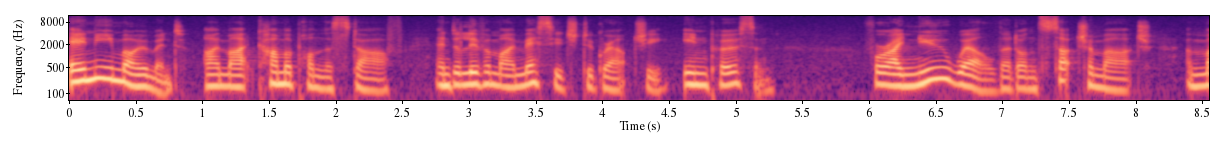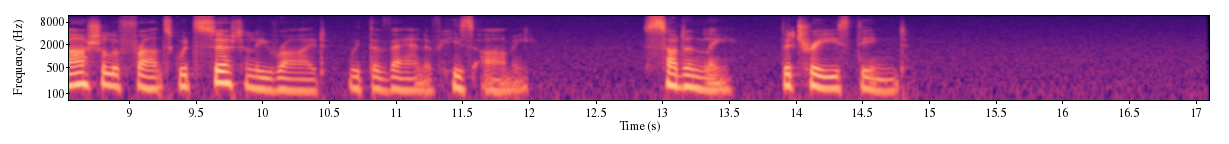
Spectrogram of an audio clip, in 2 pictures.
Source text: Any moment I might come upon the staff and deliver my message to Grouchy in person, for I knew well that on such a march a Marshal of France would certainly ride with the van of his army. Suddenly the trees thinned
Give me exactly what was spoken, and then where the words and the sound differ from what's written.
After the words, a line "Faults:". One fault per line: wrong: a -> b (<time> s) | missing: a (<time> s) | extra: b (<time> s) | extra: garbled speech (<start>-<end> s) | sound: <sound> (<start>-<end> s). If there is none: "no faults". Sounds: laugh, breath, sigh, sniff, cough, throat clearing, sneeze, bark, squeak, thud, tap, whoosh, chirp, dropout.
Any moment I might come upon the staff and deliver my message to Grouchy in person, for I knew well that on such a march a Marshal of France would certainly ride with the van of his army. Suddenly the trees thinned
Faults:
no faults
